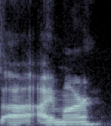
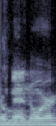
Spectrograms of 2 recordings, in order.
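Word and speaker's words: Ayomanor: Aymar, is that his name? I can't pronounce it. Io Manor, yeah.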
